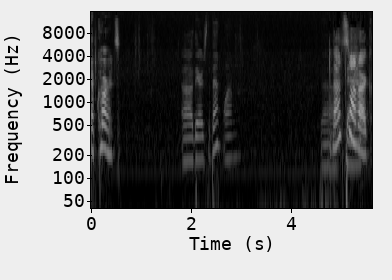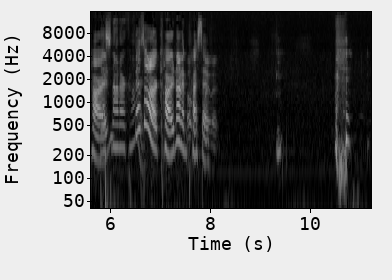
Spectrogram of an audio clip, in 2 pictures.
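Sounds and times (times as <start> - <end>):
speech: 0.0 - 0.6, 1.8 - 3.0, 4.6 - 8.2, 9.3 - 9.5
throat noise: 9.2 - 9.6
person hacking cough: 9.3 - 9.5, 10.5 - 10.9.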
